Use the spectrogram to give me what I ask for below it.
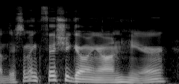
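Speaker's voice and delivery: loud voiced suspicion; acted complaint. A narrator's reading. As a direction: raise your voice as a suspicious fisherman. Fisherman's complaint acted in a story.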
